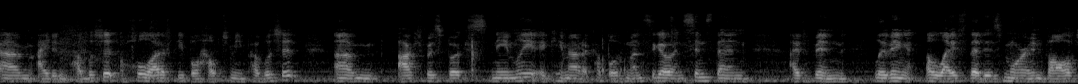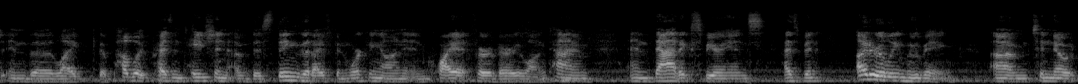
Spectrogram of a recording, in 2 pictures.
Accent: Charlottesville, Virginia, United States; now in Brooklyn, United States; So I'm from Brooklyn in the sense that I live in an apartment there with my partner who is also from Charlottesville, and I am also from Charlottesville, and I grew up here

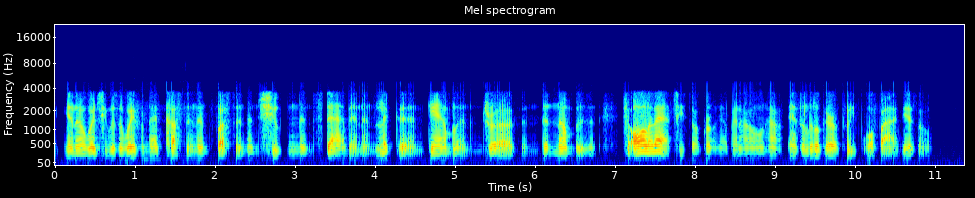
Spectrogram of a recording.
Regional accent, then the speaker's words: Montreal, Quebec, Canada; also born or lived in Trinidad; It started in Trinidad, where I was born. I grew up in Montreal, and then in 1972, I hitched a ride, ended up in Huntsville, Alabama.

